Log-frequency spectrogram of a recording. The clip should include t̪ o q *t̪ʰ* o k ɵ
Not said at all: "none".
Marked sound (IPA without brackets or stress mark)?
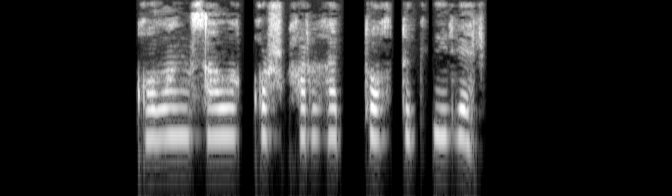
t̪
